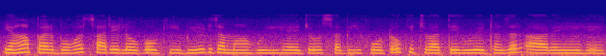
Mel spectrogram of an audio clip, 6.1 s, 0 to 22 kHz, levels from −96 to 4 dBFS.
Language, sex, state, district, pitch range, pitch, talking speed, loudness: Hindi, male, Rajasthan, Jaipur, 215-235 Hz, 220 Hz, 185 wpm, -15 LUFS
